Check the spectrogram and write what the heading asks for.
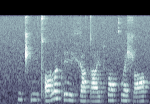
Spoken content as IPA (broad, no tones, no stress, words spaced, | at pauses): pit͡ʃʼiːtʼɒ lˠipʼeːxʲo dˤeːd fɒːkʷʰæ ʃɒ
